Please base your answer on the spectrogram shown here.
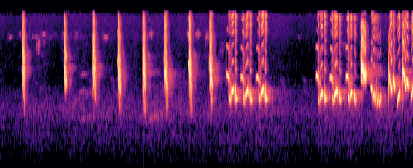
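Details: Northern mockingbird song: a run of sharp single chips about half a second apart, then rapid repeated twittering phrases, a brief pause, and another fast burst of varied, jumbled, repeated notes.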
